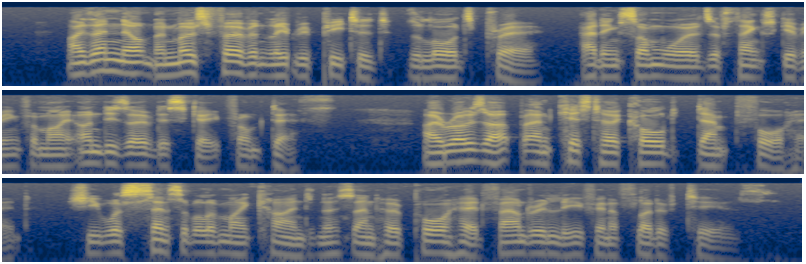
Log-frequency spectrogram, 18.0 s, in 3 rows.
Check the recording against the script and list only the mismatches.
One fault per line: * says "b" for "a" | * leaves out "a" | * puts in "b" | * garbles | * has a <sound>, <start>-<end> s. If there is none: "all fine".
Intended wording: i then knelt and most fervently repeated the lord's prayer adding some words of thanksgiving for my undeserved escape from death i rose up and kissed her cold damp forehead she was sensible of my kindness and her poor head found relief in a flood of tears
all fine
